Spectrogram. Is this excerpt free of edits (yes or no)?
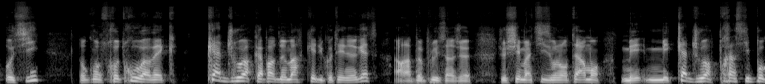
yes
